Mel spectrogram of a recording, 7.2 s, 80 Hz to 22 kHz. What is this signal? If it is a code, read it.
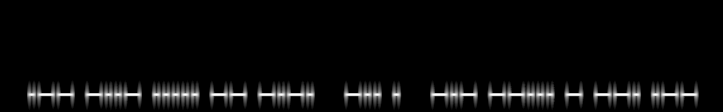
Morse code, heard as a keyed tone, about 25 wpm, 700 Hz. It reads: WX5MC DE K7TGW
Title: USA Callsign DE Callsign - 5 Characters - 25wpm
